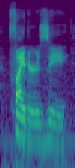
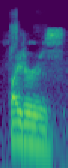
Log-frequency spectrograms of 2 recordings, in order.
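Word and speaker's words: FighterZ: But there is the very because of the capital Z, there is the very strong inclination to Fighter Z. But that's not how you're supposed to pronounce it. Fighters.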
